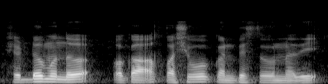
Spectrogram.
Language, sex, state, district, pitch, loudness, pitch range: Telugu, male, Telangana, Mahabubabad, 105 Hz, -16 LUFS, 95-120 Hz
